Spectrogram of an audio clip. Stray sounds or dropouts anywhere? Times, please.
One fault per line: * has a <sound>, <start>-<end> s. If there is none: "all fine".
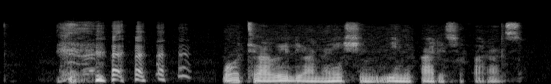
* has a laugh, 0.6-1.9 s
